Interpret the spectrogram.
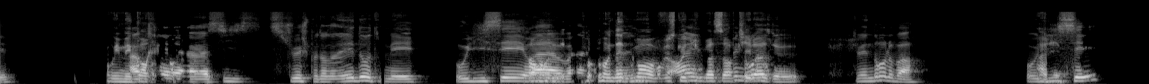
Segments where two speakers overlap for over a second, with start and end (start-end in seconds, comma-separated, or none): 5.2-7.7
